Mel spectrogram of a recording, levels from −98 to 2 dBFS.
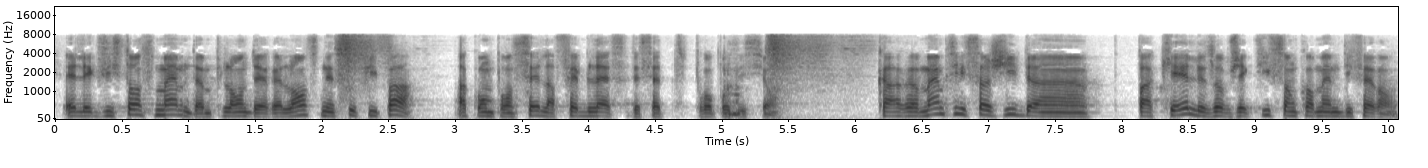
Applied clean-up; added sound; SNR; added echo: neural mask model RNNoise.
